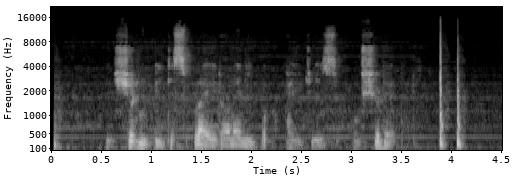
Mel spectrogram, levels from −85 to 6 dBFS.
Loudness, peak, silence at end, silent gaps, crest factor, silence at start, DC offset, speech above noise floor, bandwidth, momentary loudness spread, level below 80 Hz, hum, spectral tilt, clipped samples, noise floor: -23 LUFS; -2 dBFS; 0.4 s; none; 22 dB; 0.05 s; under 0.1%; 18 dB; 14.5 kHz; 15 LU; -56 dBFS; none; -4 dB/octave; under 0.1%; -42 dBFS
